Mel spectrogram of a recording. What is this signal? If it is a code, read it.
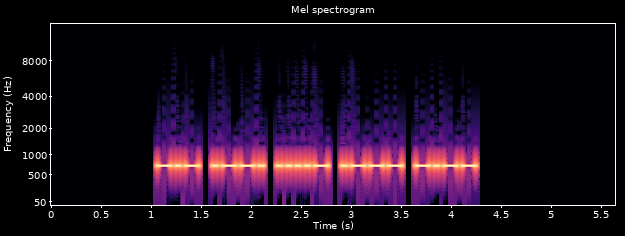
Morse code, heard as a keyed tone, about 26 wpm, 700 Hz. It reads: KP4JY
